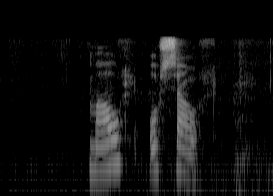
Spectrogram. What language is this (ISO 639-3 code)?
isl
